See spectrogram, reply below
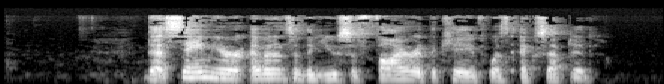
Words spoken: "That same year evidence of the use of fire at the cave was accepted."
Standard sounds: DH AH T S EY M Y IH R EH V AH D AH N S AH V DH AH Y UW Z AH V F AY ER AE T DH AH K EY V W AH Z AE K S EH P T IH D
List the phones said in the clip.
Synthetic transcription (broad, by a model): DH AH T S EY M Y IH R EH V AH D AH N S AH V DH AH Y UW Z AH V F AY ER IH T DH AH K EY V W AH Z AE K S EH P T IH D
